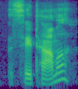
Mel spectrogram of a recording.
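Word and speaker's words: Saitama: main protagonist Department uh satama is how you pronounce his name yep all right so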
